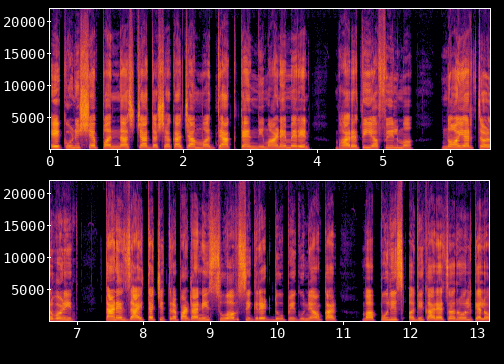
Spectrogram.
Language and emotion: Goan Konkani, neutral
